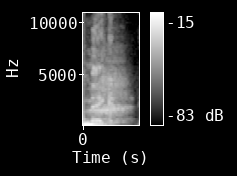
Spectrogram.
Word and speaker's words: MiG: Well, the first is I just want to cut off the corrections that we might receive at the pass. It is pronounced MiG. A MiG is a Russian aircraft. The MIG is a Russian aircraft company.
